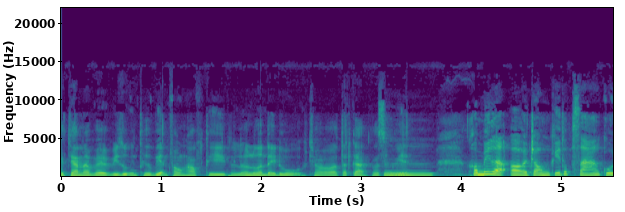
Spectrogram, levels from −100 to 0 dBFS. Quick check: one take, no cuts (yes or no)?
yes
